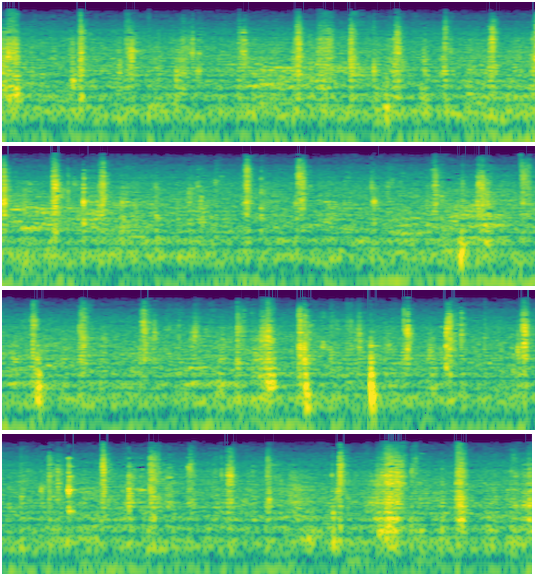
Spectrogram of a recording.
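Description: Close-up mouth sounds of a person chewing fatty boiled pork belly in garlic sauce: wet smacks and sharp clicks, irregular, a few a second.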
